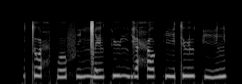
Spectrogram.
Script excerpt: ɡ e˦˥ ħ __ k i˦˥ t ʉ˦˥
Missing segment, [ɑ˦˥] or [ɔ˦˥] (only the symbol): ɔ˦˥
